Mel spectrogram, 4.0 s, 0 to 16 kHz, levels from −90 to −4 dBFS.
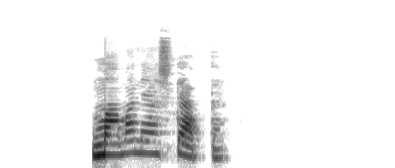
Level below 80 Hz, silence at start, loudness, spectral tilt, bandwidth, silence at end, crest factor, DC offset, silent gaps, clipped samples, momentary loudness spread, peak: -78 dBFS; 0.9 s; -23 LUFS; -7.5 dB/octave; 7.4 kHz; 1.75 s; 22 dB; under 0.1%; none; under 0.1%; 20 LU; -6 dBFS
